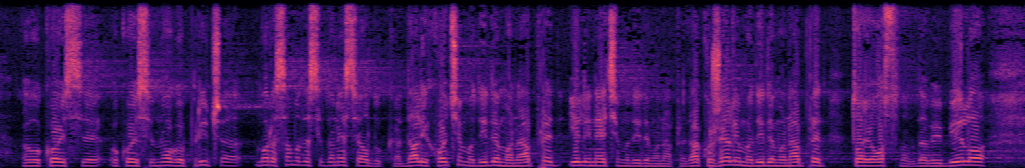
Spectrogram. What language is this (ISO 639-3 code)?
srp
